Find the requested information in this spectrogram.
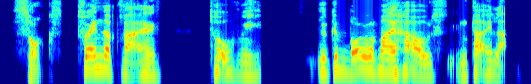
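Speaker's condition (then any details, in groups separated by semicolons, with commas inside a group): Cerebral palsy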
